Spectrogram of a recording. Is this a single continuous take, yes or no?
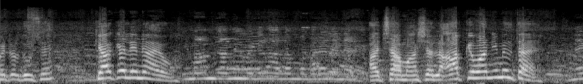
yes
